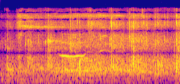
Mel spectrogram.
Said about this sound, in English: Whew, is this a new thing? Are we going to clap every time I mention Ireland now?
